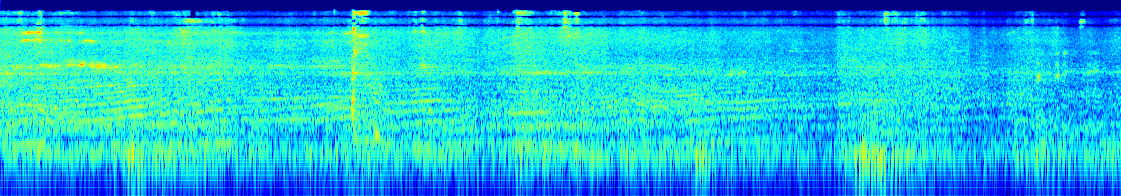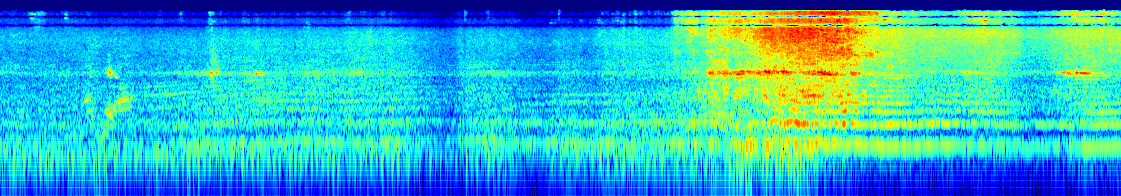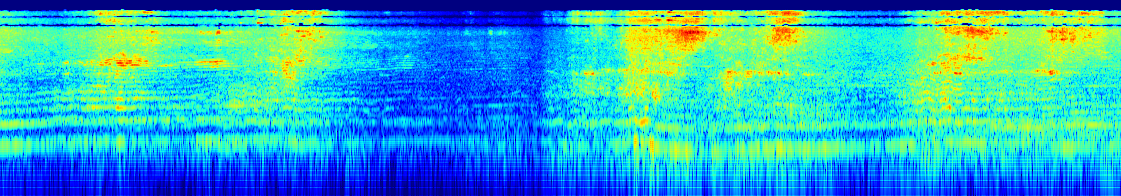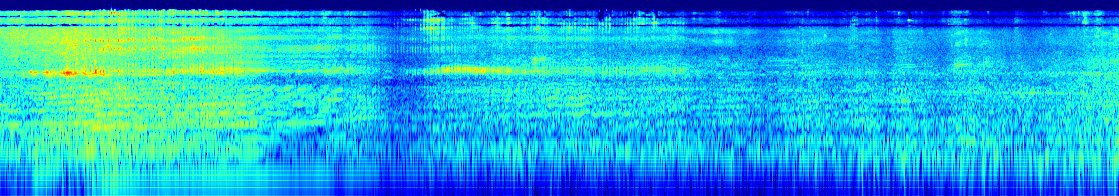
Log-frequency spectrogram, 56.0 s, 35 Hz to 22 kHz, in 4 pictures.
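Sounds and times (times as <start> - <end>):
kart engines revving: 0.0 - 56.0.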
